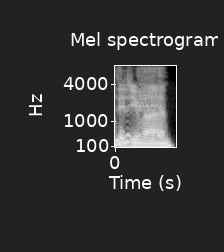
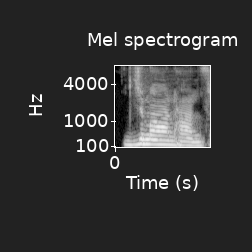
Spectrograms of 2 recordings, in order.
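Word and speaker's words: Djimon Hounsou: I know it's not Digimon. Jamon Hansu. Jamon Hansu, yeah.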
